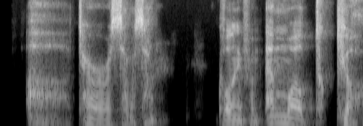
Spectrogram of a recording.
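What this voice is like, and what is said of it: Imitated Asian accent. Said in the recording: “obviously it's an Asian accent”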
